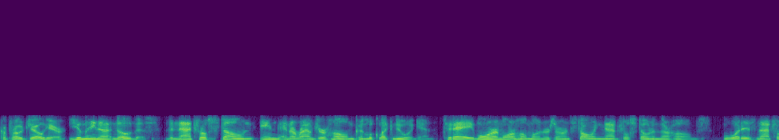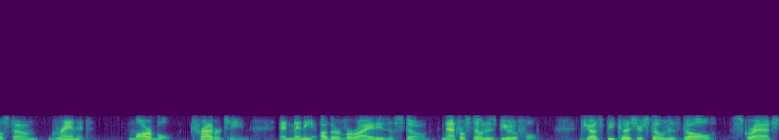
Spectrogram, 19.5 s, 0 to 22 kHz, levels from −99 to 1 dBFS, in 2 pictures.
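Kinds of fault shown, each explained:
G.729 codec: the speech is rebuilt from a vocal tract model and a few pulses, which fits an 8 kbit/s coder, so it sounds plainly rough and synthetic. Unlike a bare 250 Hz to 3.4 kHz phone band, the damage lies inside the band, not only at its edges.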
